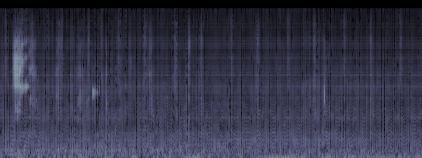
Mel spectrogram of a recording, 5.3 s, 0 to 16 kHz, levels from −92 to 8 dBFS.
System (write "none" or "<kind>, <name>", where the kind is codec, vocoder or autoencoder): vocoder, BigVGAN v2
